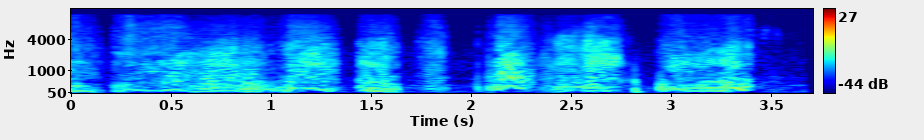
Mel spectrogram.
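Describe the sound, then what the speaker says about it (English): A clothing-style zipper from a jewelry-craft pack is unzipped all the way in a run of close, rasping strokes separated by short pauses, with no talk. "When you take your zipper out of the pack, you're going to unzip it all the way."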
